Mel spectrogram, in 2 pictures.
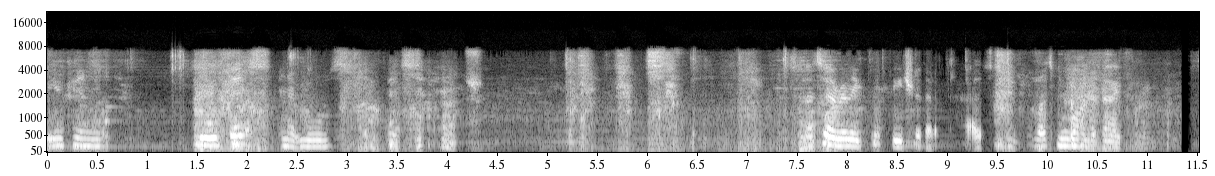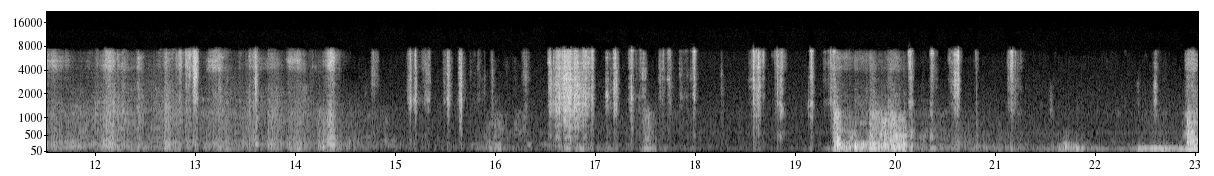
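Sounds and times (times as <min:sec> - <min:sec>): plastic pieces clicking: 0:15.1 - 0:19.4.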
